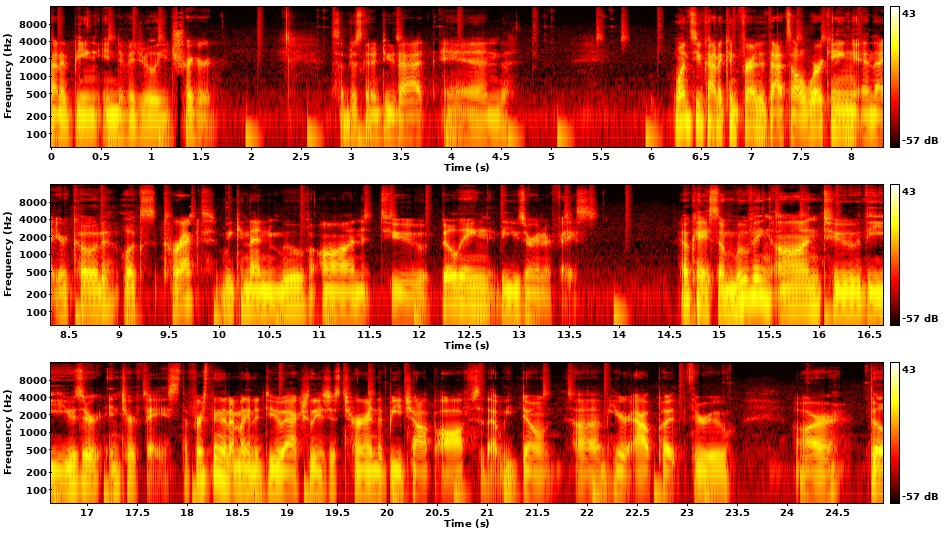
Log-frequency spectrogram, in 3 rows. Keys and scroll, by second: 0.1 BackSpace.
